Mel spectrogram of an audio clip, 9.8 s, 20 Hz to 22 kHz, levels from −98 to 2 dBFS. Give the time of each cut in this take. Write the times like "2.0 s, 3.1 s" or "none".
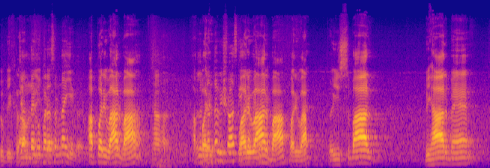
6.1 s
